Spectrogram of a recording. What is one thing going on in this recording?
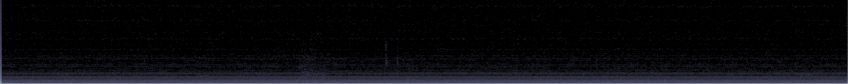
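An electric kettle hums steadily as water heats inside.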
